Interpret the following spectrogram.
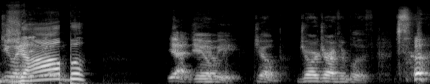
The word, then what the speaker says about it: Job: Satan goes, his name is spelled Job. Yeah, J-O-B.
